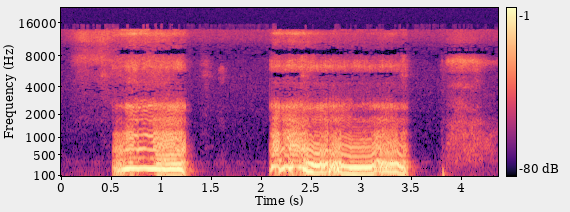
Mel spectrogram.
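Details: Bulldog snoring indoors: two long, rasping, throaty snores of about one and one and a half seconds, low buzzing with a wavering pitch, separated by quiet breaths.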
